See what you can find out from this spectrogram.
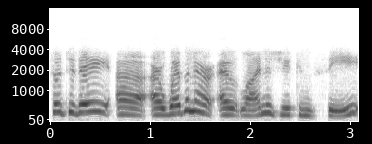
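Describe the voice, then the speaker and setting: Speaking at a moderate pace, a woman in a Newfoundland accent uses lively intonation. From Newfoundland, Canada. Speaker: online program coordinator and presenter. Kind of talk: webinar presentation. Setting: online webinar.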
